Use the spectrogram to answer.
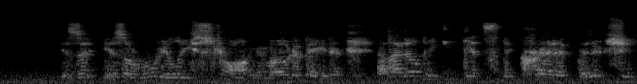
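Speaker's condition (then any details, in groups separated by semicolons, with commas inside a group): Parkinson's disease; battery pack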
